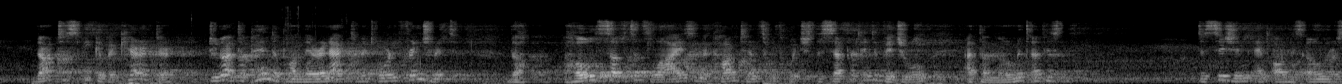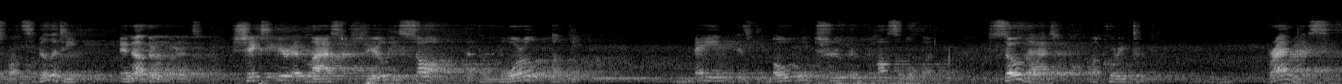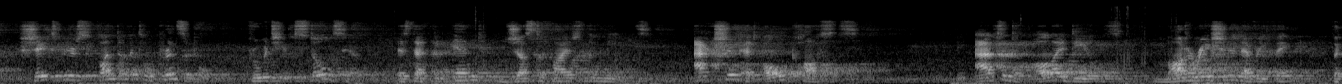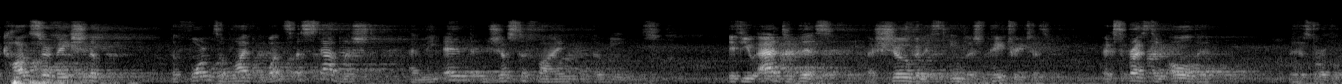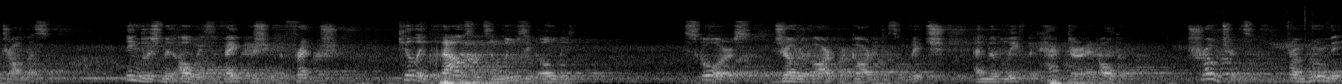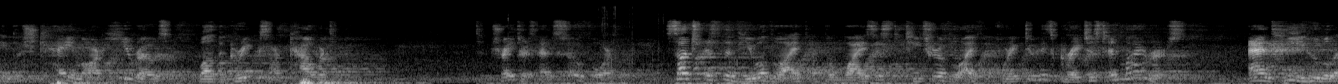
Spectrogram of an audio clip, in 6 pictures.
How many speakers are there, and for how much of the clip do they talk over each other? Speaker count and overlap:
one, no overlap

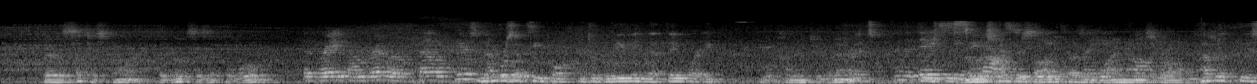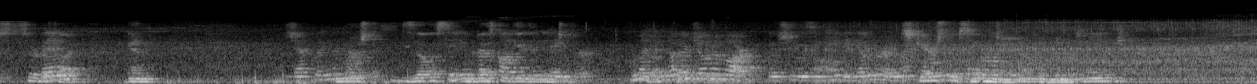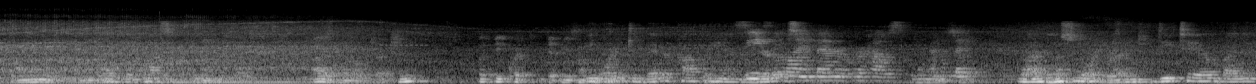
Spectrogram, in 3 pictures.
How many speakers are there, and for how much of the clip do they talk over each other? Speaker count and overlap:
three, about 47%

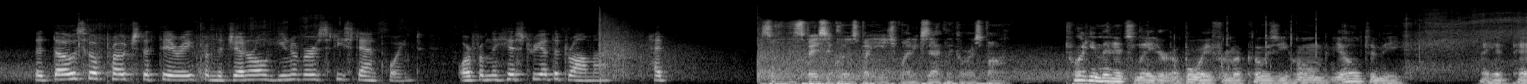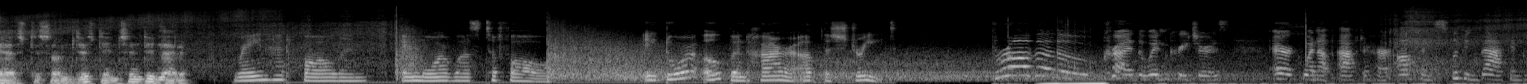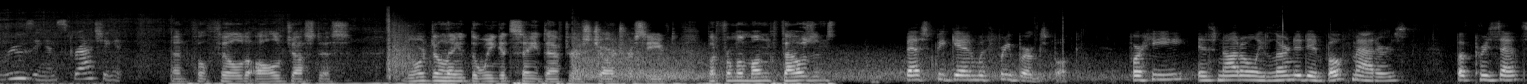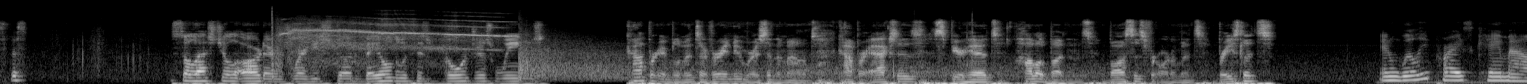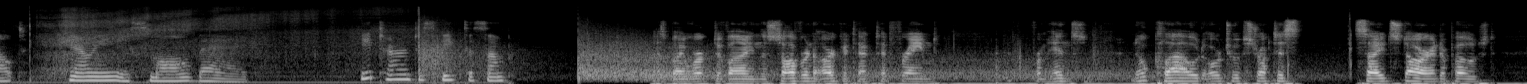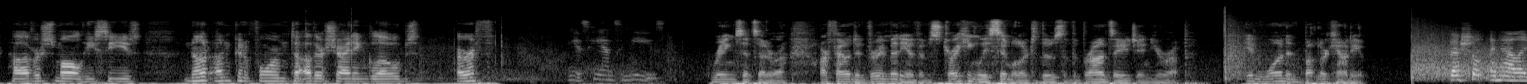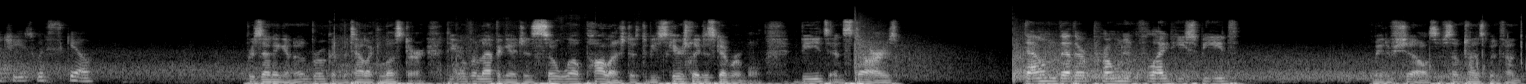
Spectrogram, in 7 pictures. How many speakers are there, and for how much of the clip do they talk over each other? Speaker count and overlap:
six, no overlap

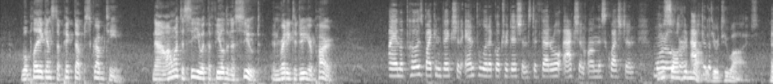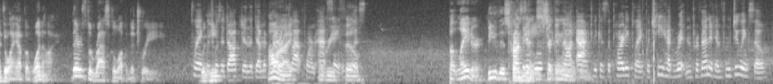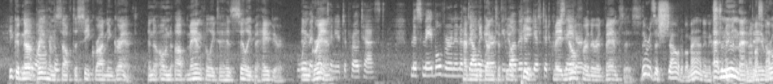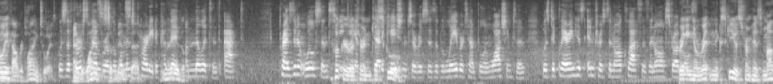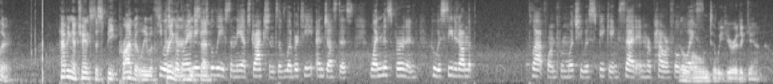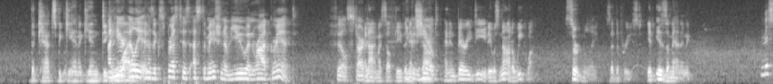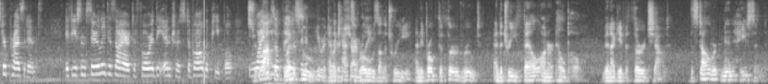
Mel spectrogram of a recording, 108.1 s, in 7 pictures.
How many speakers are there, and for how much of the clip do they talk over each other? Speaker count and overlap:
three, about 23%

